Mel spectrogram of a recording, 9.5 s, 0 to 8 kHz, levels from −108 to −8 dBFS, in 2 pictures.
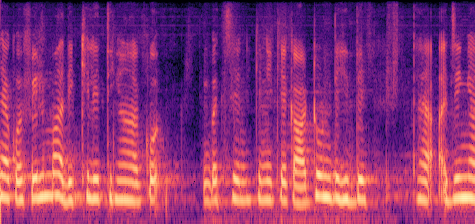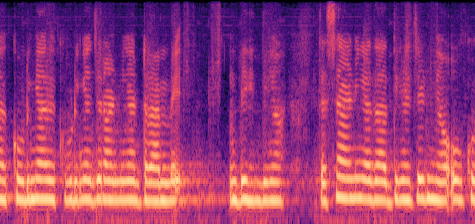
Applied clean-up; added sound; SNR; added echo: neural separator model SepFormer DNS4.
